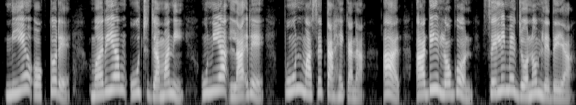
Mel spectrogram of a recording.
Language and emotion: Santali, neutral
